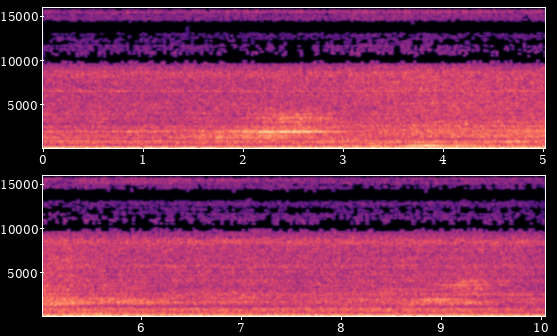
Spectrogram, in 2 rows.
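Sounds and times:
faint high engine whine: 0.0s - 10.0s
jet engines rumbling: 0.0s - 10.0s.

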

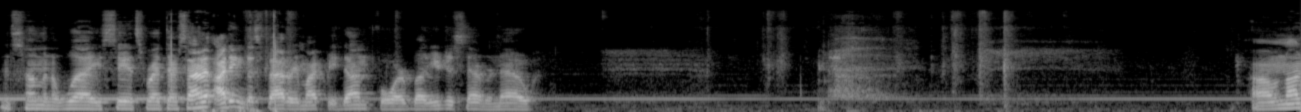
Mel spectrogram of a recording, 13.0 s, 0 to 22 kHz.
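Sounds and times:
battery charger humming: 0.0s - 13.0s.

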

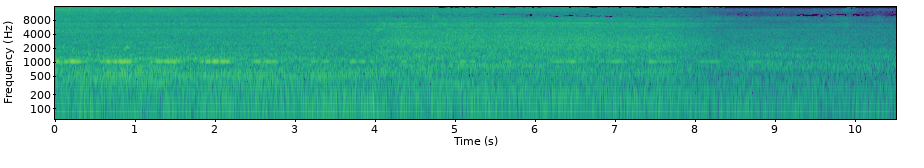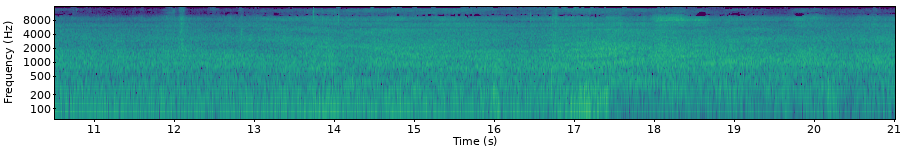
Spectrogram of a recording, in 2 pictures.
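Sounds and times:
truck engine running: 0.0s - 8.3s
truck warning beeper: 0.0s - 9.0s.

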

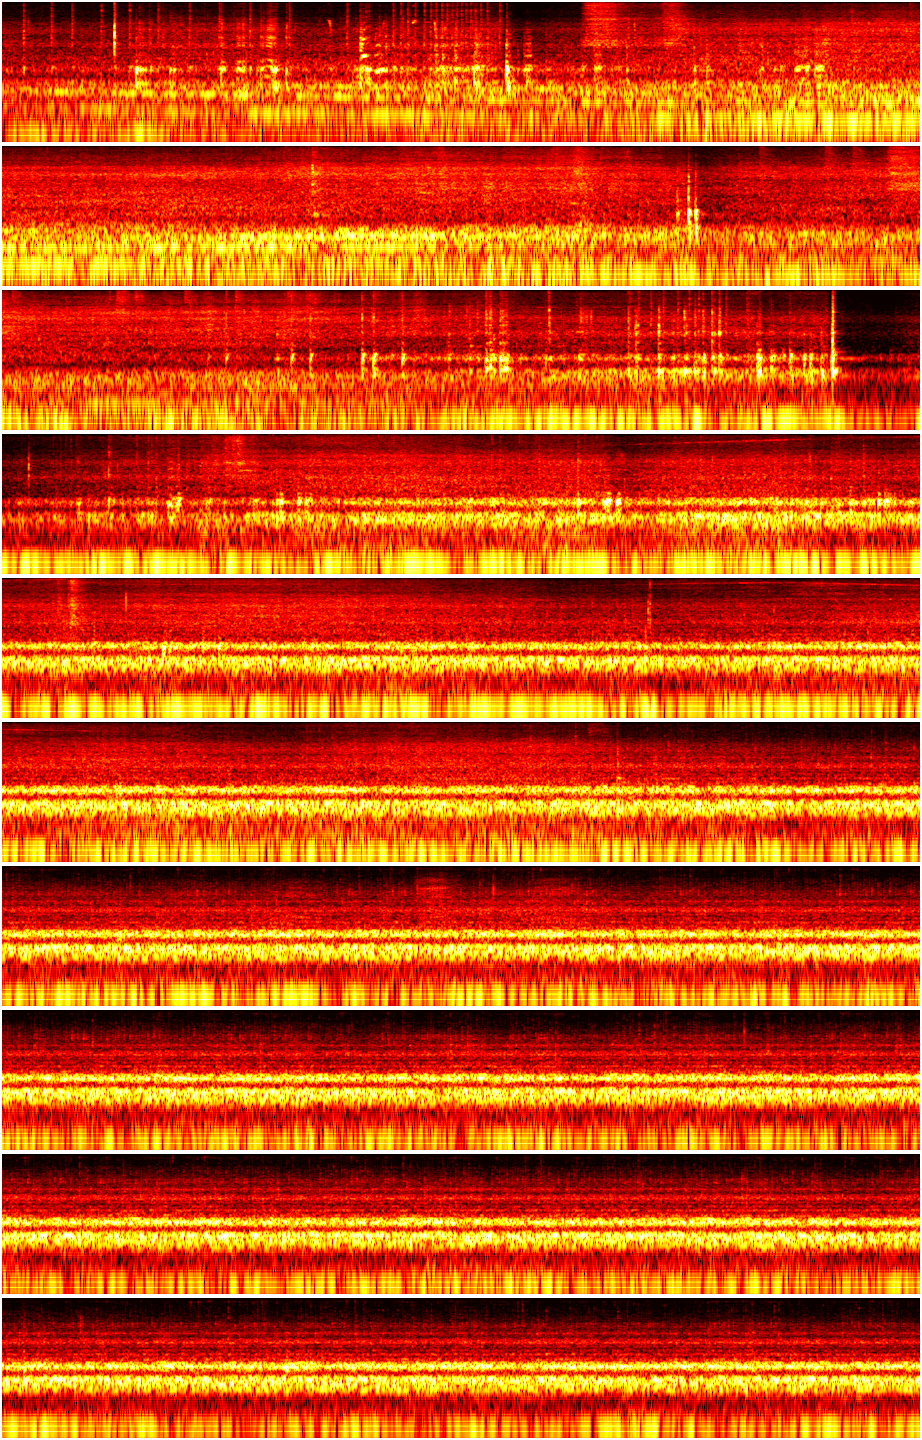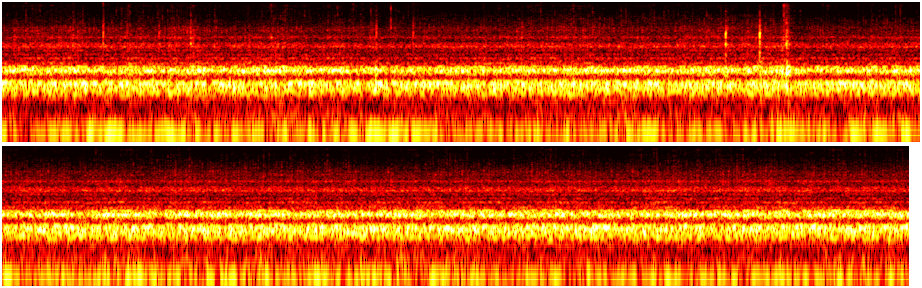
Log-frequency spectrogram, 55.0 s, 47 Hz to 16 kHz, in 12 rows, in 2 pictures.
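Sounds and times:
motor vehicles passing: 0.0s - 31.2s
road traffic rumble: 0.0s - 55.0s.

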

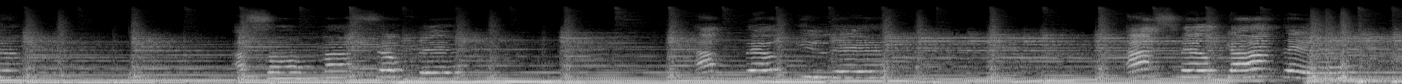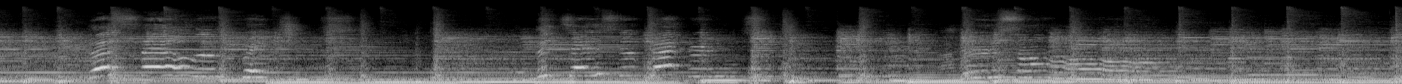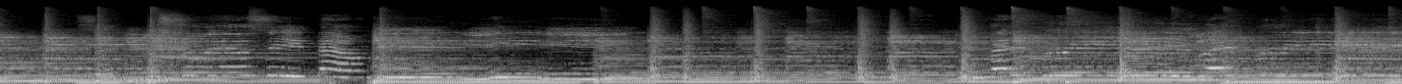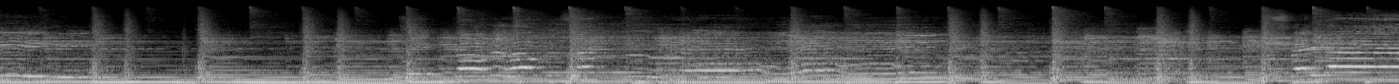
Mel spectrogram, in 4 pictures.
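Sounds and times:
person singing: 0.0s - 0.8s, 2.3s - 5.2s, 6.9s - 9.1s, 11.3s - 14.0s, 14.8s - 17.8s, 19.2s - 22.0s, 23.4s - 26.1s, 28.5s - 35.2s, 37.6s - 43.5s, 45.9s - 52.4s, 54.6s - 56.0s
electric guitars: 0.0s - 56.0s.

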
